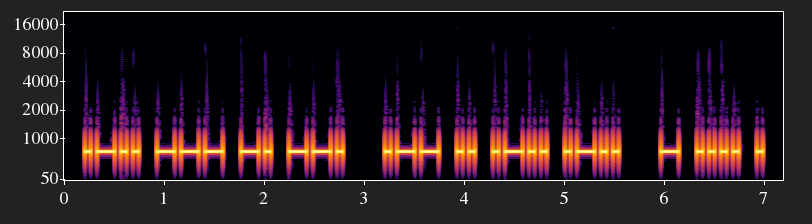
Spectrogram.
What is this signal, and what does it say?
Morse code, heard as a keyed tone, about 21 wpm, 700 Hz. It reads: LONG WILL THE
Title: Sentences from Top 1000 Words - Review Part 6 - 20wpm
